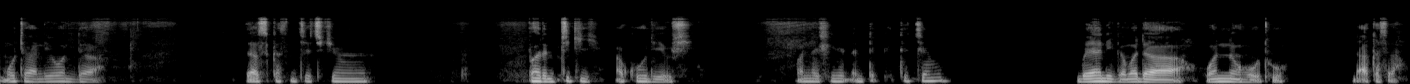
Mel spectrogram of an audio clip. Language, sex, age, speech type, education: Hausa, male, 30-45, spontaneous, tertiary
